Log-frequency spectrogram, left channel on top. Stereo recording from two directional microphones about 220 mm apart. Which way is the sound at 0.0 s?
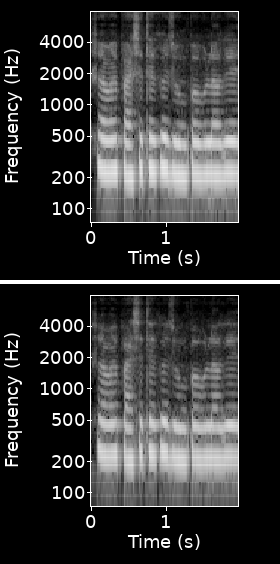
10° left (ahead or behind).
